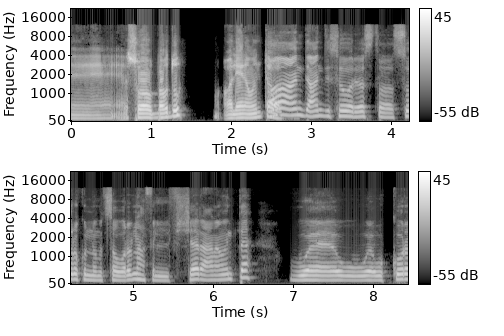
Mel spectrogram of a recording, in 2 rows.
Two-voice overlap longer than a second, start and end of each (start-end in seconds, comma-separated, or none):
none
